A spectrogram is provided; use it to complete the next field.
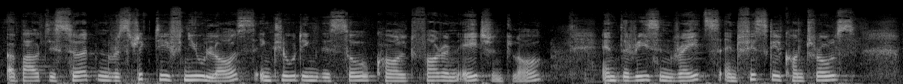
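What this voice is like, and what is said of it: Heavy foreign accent, hard to understand. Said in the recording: “It's a little hard to understand because everyone's got a frickin' accent.”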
